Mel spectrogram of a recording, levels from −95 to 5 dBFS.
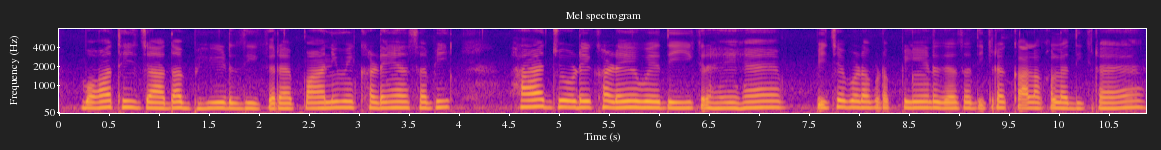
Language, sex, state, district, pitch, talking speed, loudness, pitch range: Hindi, female, Chhattisgarh, Sarguja, 205 Hz, 170 wpm, -17 LUFS, 195-215 Hz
